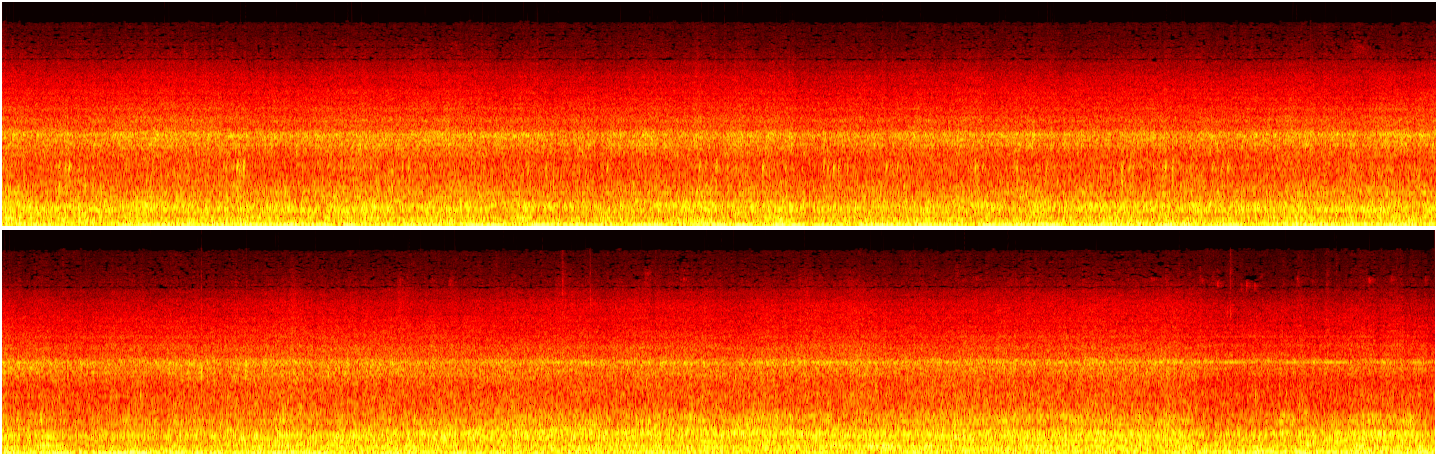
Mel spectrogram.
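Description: Running noise of a moving passenger train heard from inside the carriage: a loud, steady low rumble with a thin steady whine above it.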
